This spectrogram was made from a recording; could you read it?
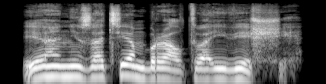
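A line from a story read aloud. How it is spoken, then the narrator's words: Strange, unfamiliar voice. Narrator (Russian): проговорил Стефан чужим голосом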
